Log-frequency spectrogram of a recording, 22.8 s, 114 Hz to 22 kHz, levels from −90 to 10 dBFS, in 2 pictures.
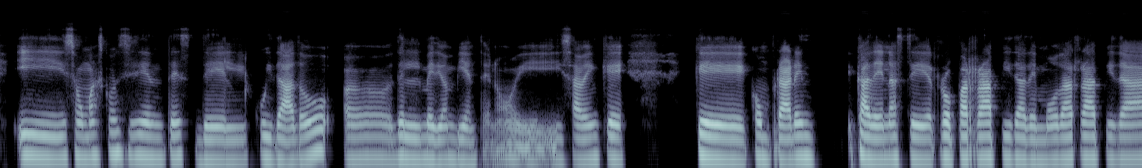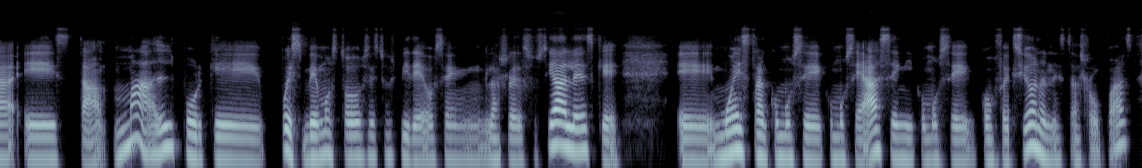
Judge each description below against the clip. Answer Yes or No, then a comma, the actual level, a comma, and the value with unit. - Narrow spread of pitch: Yes, narrow, 1.7 semitones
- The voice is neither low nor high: Yes, medium, 150 Hz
